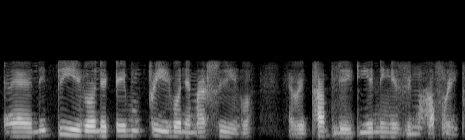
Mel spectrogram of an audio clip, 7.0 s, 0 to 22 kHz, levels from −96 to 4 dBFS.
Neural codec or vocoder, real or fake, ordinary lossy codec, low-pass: codec, 44.1 kHz, 1.7 kbps, Pupu-Codec; fake; none; 3.6 kHz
